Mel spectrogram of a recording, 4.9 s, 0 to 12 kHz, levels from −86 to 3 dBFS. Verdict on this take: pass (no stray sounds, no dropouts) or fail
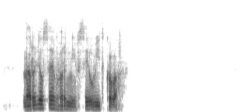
pass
